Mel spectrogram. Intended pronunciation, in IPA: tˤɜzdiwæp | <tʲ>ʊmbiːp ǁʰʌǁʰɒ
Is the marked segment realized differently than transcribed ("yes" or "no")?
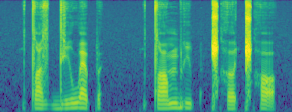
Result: yes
